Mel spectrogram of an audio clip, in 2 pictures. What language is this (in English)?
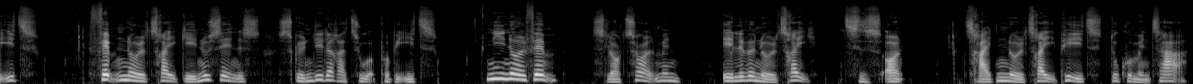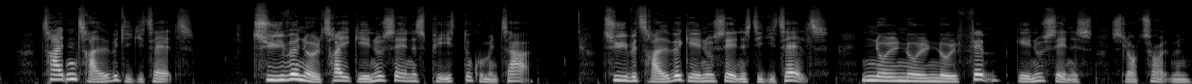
Danish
